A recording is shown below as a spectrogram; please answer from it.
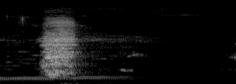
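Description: A woman's single sobbing gasp, a short breathy burst about half a second in, over held background music notes that fade out within the first second.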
